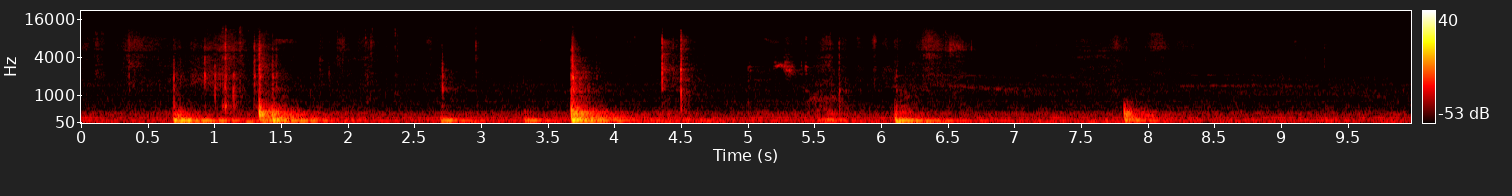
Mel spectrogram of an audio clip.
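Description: Makita DHR243 cordless rotary hammer being set down and turned over on a workbench: about six dull thumps of its plastic housing against the surface, with light scraping and handling noise between them. The loudest thump comes almost four seconds in.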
